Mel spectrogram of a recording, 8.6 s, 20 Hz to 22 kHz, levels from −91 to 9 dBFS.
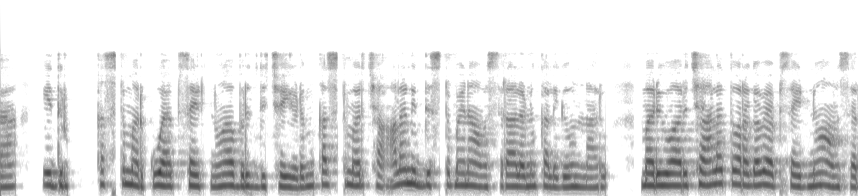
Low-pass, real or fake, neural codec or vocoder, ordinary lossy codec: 7.2 kHz; real; none; none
